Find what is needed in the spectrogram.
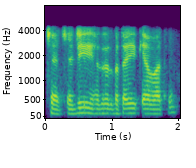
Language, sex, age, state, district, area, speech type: Urdu, male, 18-30, Bihar, Purnia, rural, conversation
